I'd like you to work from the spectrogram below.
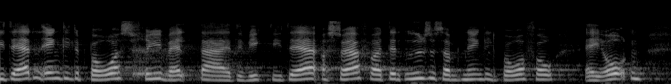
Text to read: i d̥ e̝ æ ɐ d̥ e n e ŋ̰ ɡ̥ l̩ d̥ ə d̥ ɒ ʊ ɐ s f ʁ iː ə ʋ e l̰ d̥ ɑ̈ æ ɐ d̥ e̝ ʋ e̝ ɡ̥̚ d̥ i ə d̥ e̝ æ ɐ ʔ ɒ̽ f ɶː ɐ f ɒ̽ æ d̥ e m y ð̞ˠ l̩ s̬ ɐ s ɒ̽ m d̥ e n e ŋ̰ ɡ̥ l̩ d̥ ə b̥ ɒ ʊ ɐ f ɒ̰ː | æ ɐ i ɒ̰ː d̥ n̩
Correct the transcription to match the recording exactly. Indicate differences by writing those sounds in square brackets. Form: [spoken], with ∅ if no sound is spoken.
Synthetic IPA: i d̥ e̝ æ ɐ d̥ e n e ŋ̰ ɡ̥ l̩ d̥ ə [b̥] ɒ ʊ ɐ s f ʁ iː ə ʋ [æ] l̰ d̥ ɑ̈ æ ɐ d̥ e̝ ʋ e̝ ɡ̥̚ d̥ i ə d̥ e̝ æ ɐ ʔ ɒ̽ [s] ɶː ɐ f ɒ̽ æ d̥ e [n] y ð̞ˠ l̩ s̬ [ə] s ɒ̽ m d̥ e n e ŋ̰ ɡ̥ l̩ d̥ ə b̥ ɒ ʊ ɐ f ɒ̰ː | æ ɐ i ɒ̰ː d̥ n̩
